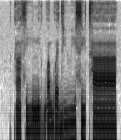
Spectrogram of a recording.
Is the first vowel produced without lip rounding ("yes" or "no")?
yes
